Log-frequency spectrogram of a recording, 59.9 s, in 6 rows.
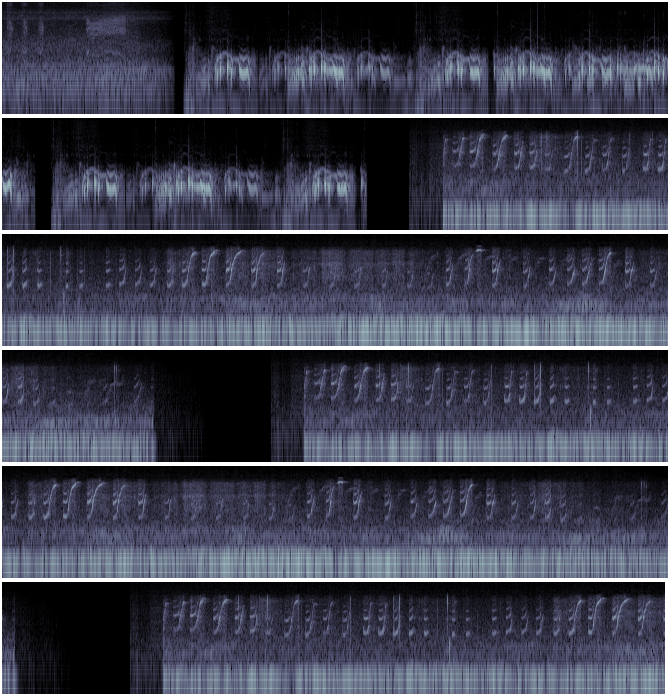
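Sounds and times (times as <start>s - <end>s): small birds chirping: 0.0s - 2.6s, 34.5s - 38.4s, 39.4s - 48.4s, 52.4s - 56.3s, 57.5s - 59.9s
low steady rumble: 16.1s - 32.9s, 34.0s - 50.8s, 51.9s - 59.9s.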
